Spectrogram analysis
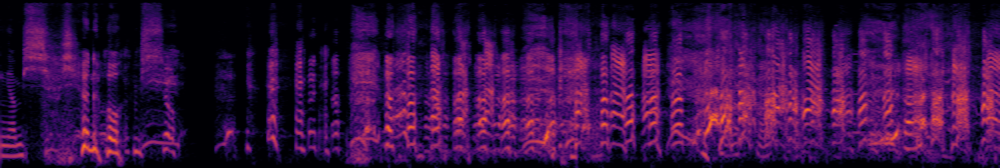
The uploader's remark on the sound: Live at The Tightrope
